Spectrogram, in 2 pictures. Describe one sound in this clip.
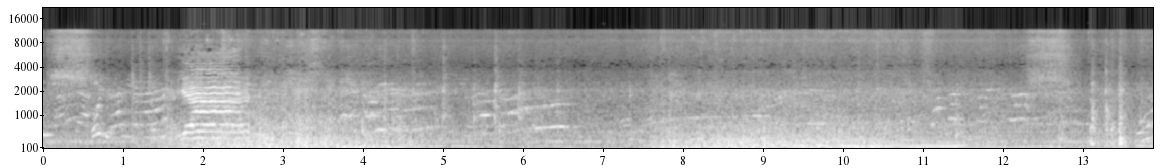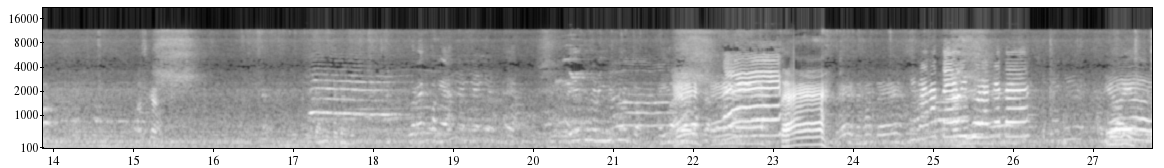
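Several people talk nearby, outdoors.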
